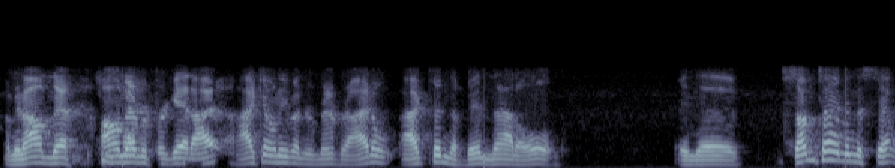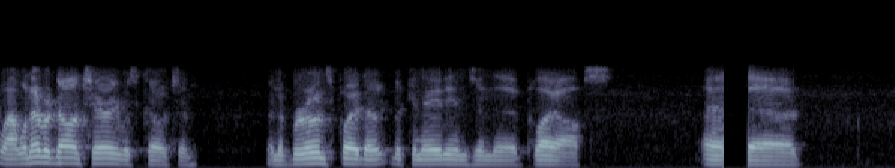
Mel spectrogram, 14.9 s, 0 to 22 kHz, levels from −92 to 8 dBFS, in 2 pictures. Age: 50-69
